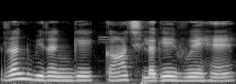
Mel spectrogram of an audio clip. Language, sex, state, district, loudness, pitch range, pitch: Hindi, female, Jharkhand, Ranchi, -14 LUFS, 175-195 Hz, 190 Hz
